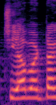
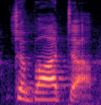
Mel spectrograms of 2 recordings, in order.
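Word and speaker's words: ciabatta: देखो, अगर आप चिया बट्टा करके बुलाओगे तो पता नहीं तो how do you वो pronounce देंगे it? भी नहीं आपको. तो कैसे प्रोनाउंस करते हैं इसको? चबाटा. चबाटा. चबाटा bread. It's और एक चमाटा मार देंगे. चबाटा. It's चबाटा. First time I swear on you.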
